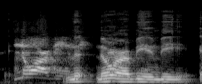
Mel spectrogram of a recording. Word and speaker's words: Noirbnb: He's the co-founder of Noir Airbnb. I'm saying that right, correct? – Noir Airbnb.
